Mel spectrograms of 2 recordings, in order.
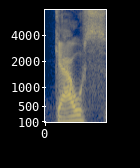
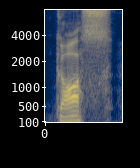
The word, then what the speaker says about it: Gauss: young Carl Frederick Goths some pronouncing gauss or gauss is a german name busy in primary school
